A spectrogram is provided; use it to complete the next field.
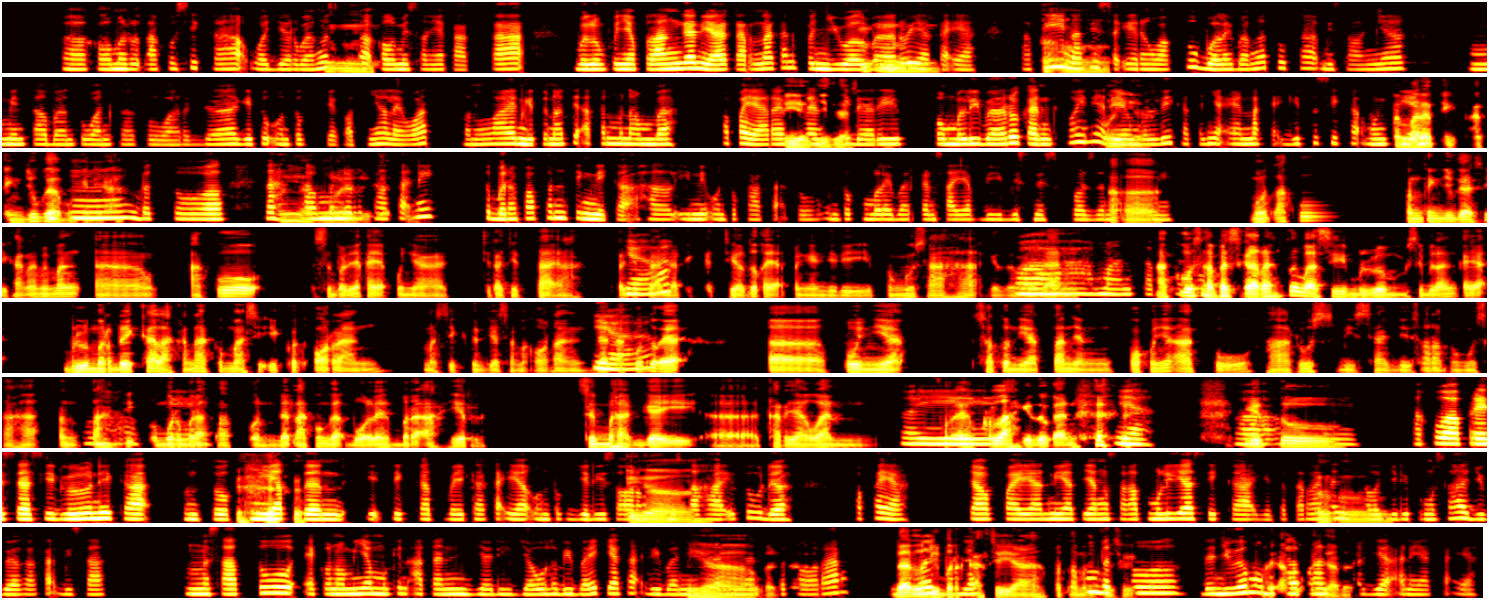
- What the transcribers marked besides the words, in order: tapping; in English: "check out-nya"; other background noise; in English: "rating"; in English: "frozen"; laughing while speaking: "sebagai"; in English: "forever"; chuckle; chuckle
- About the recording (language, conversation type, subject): Indonesian, advice, Bagaimana cara memulai hal baru meski masih ragu dan takut gagal?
